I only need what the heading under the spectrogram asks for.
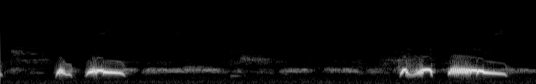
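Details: Spotted dove as a lure bird, thổ thúc gù style cooing meant to provoke wild doves: two phrases of a brief doubled note and a long descending coo, separated by a stretch of soft, low murmuring notes.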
